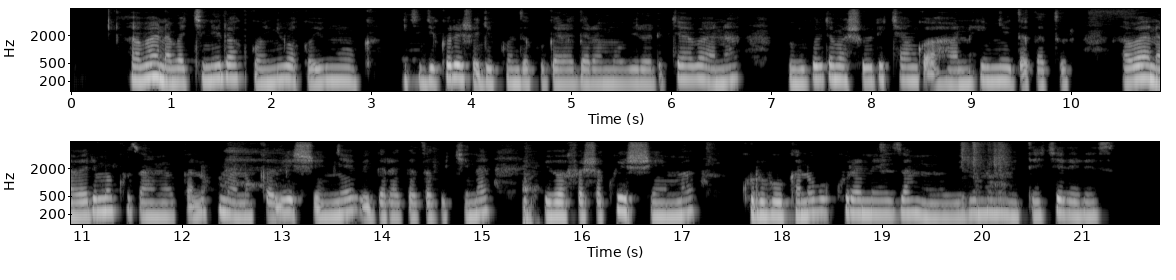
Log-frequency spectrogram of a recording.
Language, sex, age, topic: Kinyarwanda, female, 18-24, education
